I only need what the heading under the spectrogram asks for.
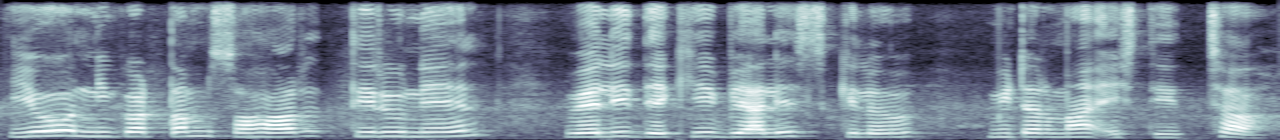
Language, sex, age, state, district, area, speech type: Nepali, female, 45-60, West Bengal, Darjeeling, rural, read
